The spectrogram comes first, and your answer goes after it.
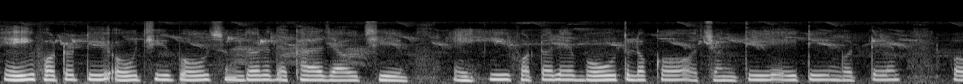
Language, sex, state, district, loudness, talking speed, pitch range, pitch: Odia, female, Odisha, Malkangiri, -15 LUFS, 100 wpm, 200-215 Hz, 210 Hz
